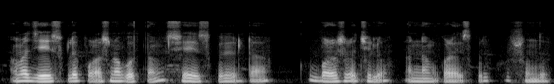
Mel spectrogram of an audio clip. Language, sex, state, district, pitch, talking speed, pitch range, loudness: Bengali, male, West Bengal, North 24 Parganas, 150 Hz, 205 wpm, 135-170 Hz, -20 LUFS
